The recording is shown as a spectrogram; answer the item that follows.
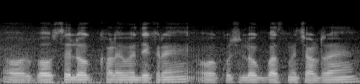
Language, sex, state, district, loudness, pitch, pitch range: Hindi, male, Bihar, Sitamarhi, -19 LUFS, 105 Hz, 105-110 Hz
